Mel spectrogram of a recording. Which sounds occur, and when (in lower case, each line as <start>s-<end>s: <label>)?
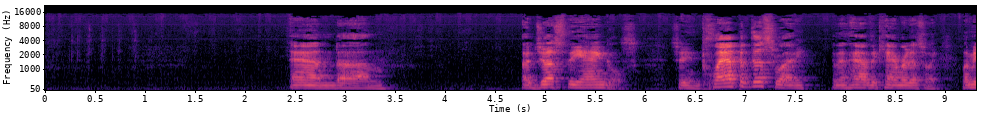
0.0s-0.9s: generic impact sounds
0.0s-9.3s: background noise
1.0s-1.5s: breathing
2.4s-3.4s: man speaking
3.7s-3.9s: generic impact sounds
4.0s-4.3s: generic impact sounds
4.7s-5.9s: man speaking
5.9s-6.2s: breathing
6.2s-7.5s: man speaking
7.8s-8.9s: man speaking
9.2s-9.3s: man speaking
